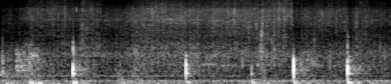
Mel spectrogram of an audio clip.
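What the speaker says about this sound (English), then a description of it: "And I'm just trying to fold the eggs in, nothing too crazy" Scrambled eggs are folded gently in a pan over low heat, giving a soft, quiet sizzle with a few light spatula scrapes and taps scattered through.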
